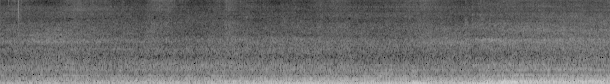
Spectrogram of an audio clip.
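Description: A classic pickup truck drives past.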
